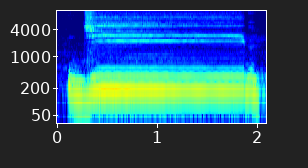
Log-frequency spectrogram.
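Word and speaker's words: جيم: থা সা জিম। এই হরফটি 4 আলিফ টান দিয়ে পড়তে হবে এবং জিহ্বার মধ্যভাগ উপরে গিয়ে লাগবে এবং শক্ত আওয়াজ হবে।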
